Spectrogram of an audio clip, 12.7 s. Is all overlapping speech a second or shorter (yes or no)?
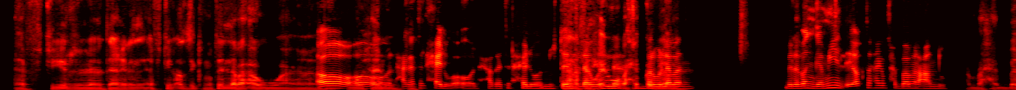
no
